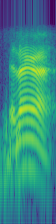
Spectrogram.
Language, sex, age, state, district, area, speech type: Tamil, male, 60+, Tamil Nadu, Tiruvarur, rural, conversation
